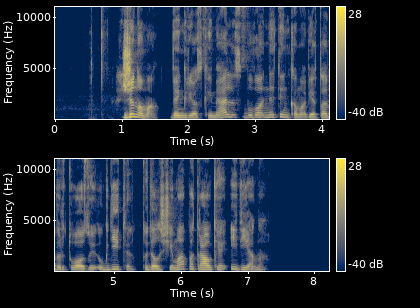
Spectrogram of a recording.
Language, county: Lithuanian, Vilnius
